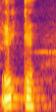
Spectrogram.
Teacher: कफ पे हरूफ खलकला का हर्फ है इसलिए यहां पे हमारी आवाज पलट कर आएगी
